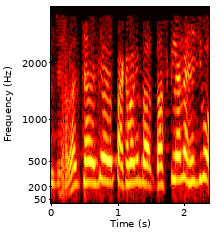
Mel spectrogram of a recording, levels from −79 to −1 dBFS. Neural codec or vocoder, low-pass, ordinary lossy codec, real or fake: none; 3.6 kHz; MP3, 24 kbps; real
